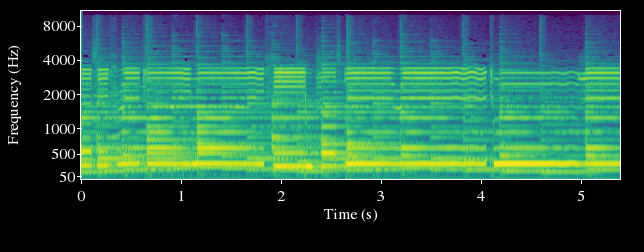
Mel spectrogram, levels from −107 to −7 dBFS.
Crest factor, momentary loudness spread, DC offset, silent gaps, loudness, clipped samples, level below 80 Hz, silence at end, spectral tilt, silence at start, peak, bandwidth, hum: 12 dB; 3 LU; 0.3%; none; -13 LUFS; under 0.1%; -52 dBFS; 0 s; -6.5 dB/octave; 0 s; 0 dBFS; 5.6 kHz; none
